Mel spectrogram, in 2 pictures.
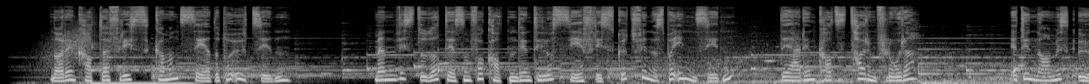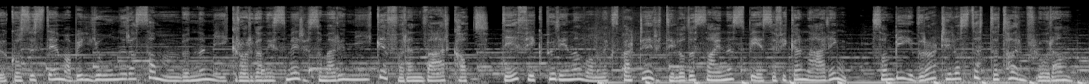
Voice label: norwegian explainer videos; Vídeos explicativos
